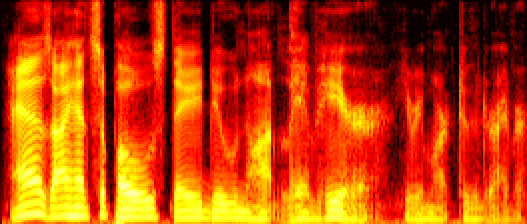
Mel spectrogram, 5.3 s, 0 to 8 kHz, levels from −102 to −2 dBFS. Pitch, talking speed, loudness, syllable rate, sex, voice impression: 95 Hz, 160 wpm, -18 LUFS, 4.0 syllables/s, male, masculine, middle-aged, powerful, slightly hard, clear, slightly fluent, intellectual, calm, slightly mature, reassuring, wild, lively, slightly strict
